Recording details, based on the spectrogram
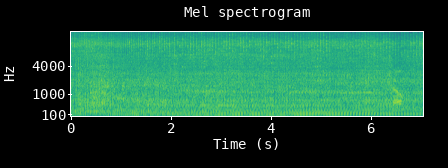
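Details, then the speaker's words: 150cc four-stroke go-kart engine started cold with a little throttle right after an overhead-valve adjustment; small single-cylinder buzz at a steady fast idle, even firing, no valve tapping or clatter; normal idle. "as you can tell the coal cars still running sounded good and together we all got it going good yes all right so that sounds amazing to me"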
